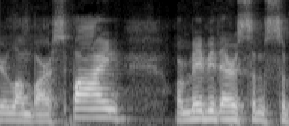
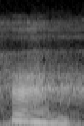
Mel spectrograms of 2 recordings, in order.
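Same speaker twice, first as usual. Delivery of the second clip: long, low, soft relaxing sigh; deep sigh; 9 semitones lower, 10 dB quieter than usual. Shown as a demonstration. Teacher showing students how to exhale, deep sigh. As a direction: let the breath fall out in a deep exhale. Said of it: "exhale with a deep sigh".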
